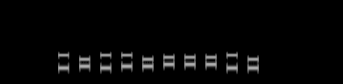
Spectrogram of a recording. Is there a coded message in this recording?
Yes: DTMF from 0.6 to 2.6 s, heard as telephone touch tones, dialled by machine, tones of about 100 ms. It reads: 6769700064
